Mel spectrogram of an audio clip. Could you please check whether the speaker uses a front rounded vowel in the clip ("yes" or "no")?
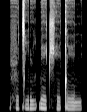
yes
